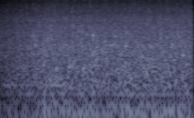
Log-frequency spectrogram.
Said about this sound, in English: A stream feeds the man-made pond at Skyview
